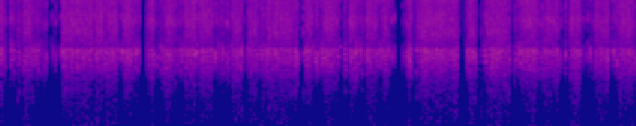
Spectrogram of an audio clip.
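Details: Near-total silence, only an extremely faint digital hiss with occasional dropouts.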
